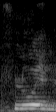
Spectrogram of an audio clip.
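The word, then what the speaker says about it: phloem: ठीक है, तो देखो जाइलम है, फ्लोएम है। देखो पहले फ्लोएम है, तो देखो ये फ है, फ फ फ फ प्रोनाउंसिएशन देखो, फ्लोएम, फ्लोएम।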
